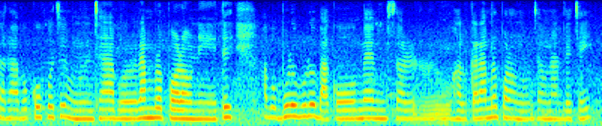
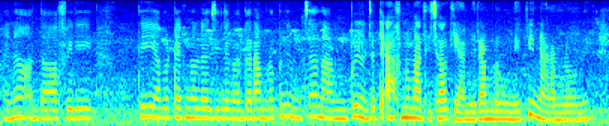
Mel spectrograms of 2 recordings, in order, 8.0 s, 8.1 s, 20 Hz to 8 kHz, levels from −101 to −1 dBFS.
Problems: none marked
